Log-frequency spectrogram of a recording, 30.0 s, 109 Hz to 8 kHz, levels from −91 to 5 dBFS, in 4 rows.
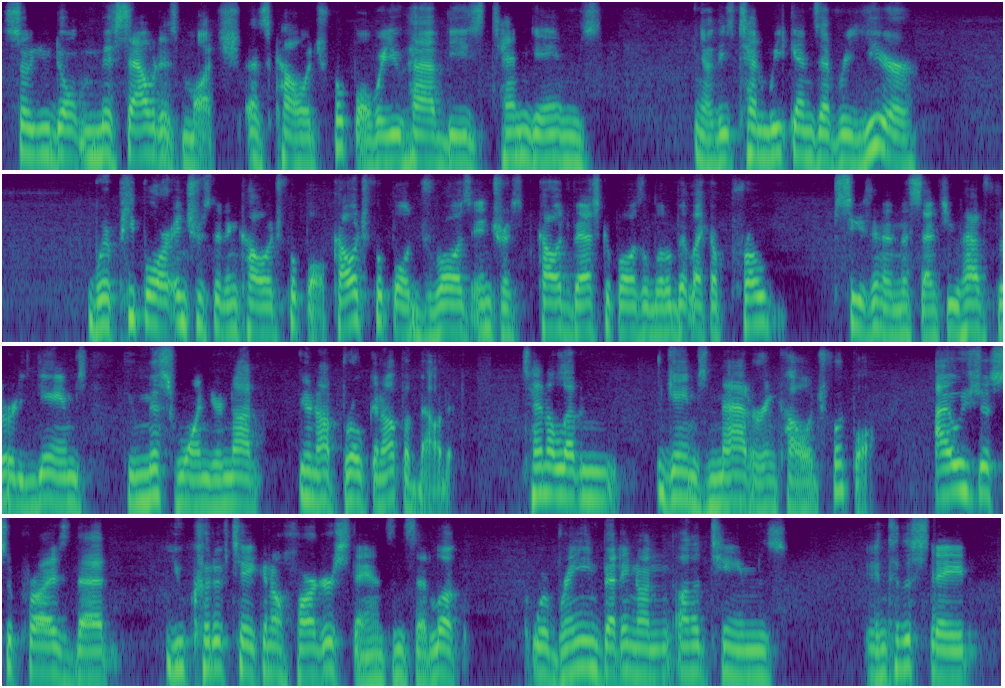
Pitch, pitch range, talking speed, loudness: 145 Hz, 130-160 Hz, 190 wpm, -23 LUFS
